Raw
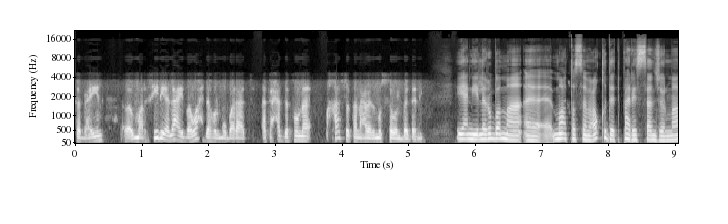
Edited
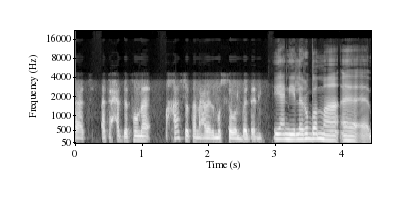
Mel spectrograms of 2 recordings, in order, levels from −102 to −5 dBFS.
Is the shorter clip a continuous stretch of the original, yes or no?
no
